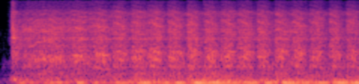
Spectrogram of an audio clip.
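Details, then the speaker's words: Engine with borrowed ignition box and fire-truck coil: rapid, even cranking with no firing or pickup to idle; no spark, box light blinking, rotor checked fine, distributor pickup suspected. "It's blinking. That's weird, dude. That's got no spark."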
